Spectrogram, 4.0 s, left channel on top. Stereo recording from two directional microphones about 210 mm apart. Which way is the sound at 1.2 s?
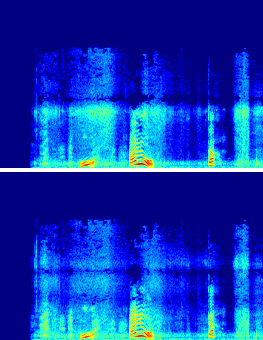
20° left (ahead or behind).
